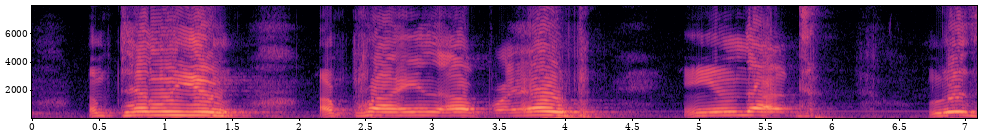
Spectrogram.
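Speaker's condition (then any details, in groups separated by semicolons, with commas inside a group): Cerebral palsy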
